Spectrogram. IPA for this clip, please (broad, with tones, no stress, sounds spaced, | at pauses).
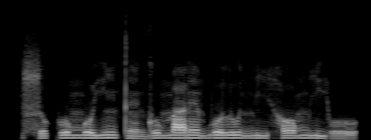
s o˨ k o˧ m o˧ j ĩ˧ t ɛ̃˨ ɡ o˨˦ m a˦ ɾ ɛ̃˧ b o˦ l u˦˨ n i˧ h ɔ˦ m i˦˨ j o˨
